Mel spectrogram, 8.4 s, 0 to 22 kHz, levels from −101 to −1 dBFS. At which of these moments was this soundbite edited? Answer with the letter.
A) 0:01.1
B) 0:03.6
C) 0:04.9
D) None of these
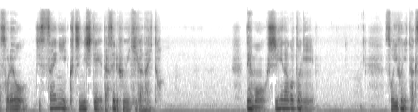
C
